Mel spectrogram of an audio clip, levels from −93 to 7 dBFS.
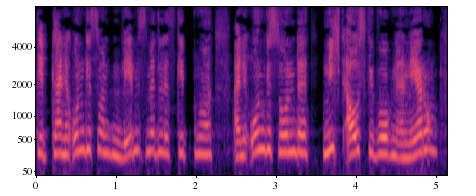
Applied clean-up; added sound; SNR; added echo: neural mask model RNNoise.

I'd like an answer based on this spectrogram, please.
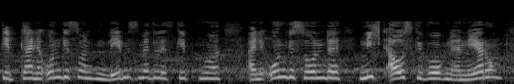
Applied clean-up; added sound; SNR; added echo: none; Crowd; 17 dB; none.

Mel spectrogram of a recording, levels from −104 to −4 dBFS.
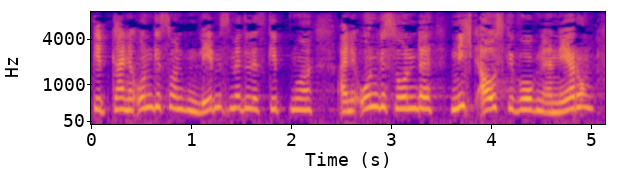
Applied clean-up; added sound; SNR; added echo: none; none; none; none.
